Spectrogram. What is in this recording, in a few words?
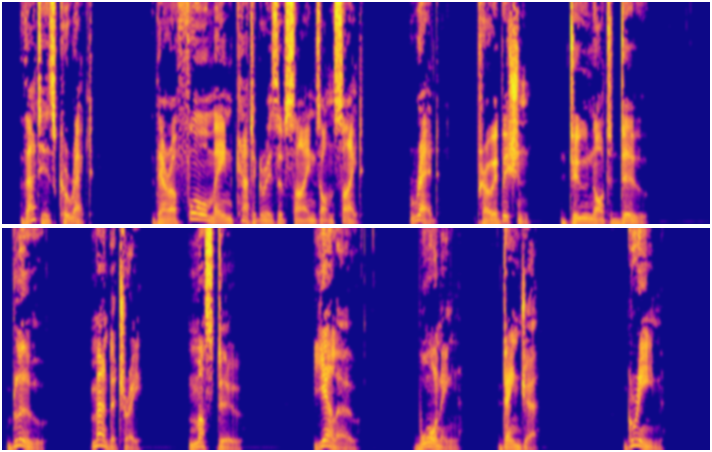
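English British, e learning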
